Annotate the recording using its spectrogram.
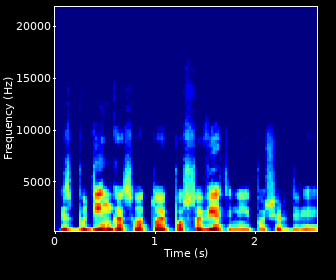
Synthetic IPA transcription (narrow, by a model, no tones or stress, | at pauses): ɪsbuːd̪ʲiŋɡɐsʋɐt̪oːjpoːsoːʋʲiɛt̪ʲɪnʲɛɪpoːʃʲɛ̰ɾʲd̪ʲʋʲḛːj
